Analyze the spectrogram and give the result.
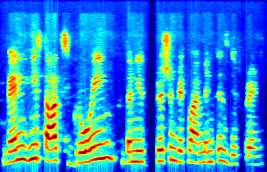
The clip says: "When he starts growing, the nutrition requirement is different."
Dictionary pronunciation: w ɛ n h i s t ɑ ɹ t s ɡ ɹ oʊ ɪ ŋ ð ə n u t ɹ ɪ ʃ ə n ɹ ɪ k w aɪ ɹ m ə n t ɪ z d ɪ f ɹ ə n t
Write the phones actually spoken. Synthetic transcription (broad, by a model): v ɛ n h i s t ɑ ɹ t s ɡ ɹ oʊ ɪ ŋ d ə n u t ɹ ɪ ʃ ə n ɹ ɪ k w aɪ ɹ m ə n t ɪ z d ɪ f ɹ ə n t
